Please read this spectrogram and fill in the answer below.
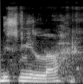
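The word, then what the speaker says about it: بسم الله: Pada saat diucapkan bismillah, ya kan? Lafaz Allah di sana diucapkan tipis tuh, bismillah gitu, bukan bismillah ya. Nah, karena apa? Sebelum lafaz Allah di sana itu ada harokat kasroh gitu, harokat kasroh, makanya dibaca tipis.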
